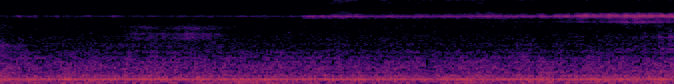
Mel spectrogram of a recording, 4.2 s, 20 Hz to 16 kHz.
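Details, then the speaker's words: Solectria AMC325 motor controller after repair (melted contactor swapped, new fuse, transformer ferrite core replaced), in gear under light throttle: steady low hum with faint electronic whine, running smooth. "nice and smooth."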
